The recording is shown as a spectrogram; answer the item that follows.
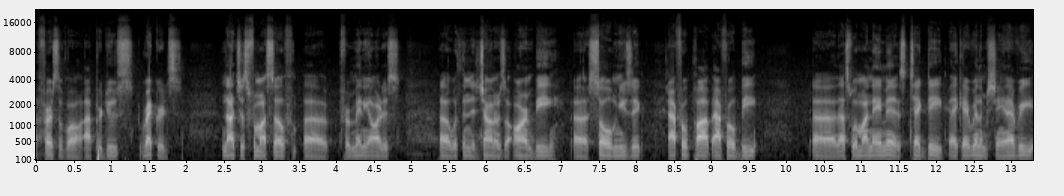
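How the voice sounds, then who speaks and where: A man's voice: low voice, little pitch movement, normal speed, bright, forceful tone, clear, resonant tone. A middle-aged man, a music producer talking in a casual interview, laid-back and slangy, often repeating words as he restarts. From California, United States.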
